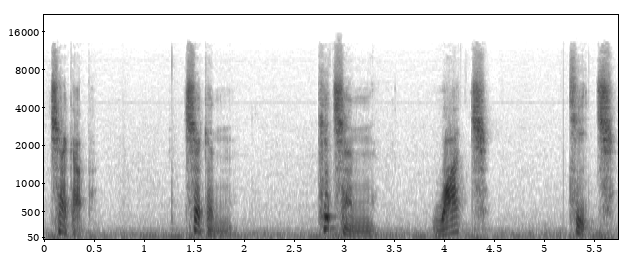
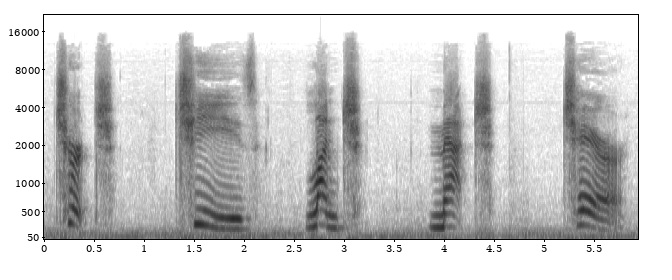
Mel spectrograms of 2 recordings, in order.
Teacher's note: Feel a sharp, crisp, percussive sensation between the tip of the tongue and the gum ridge. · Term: crisp staccato ch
